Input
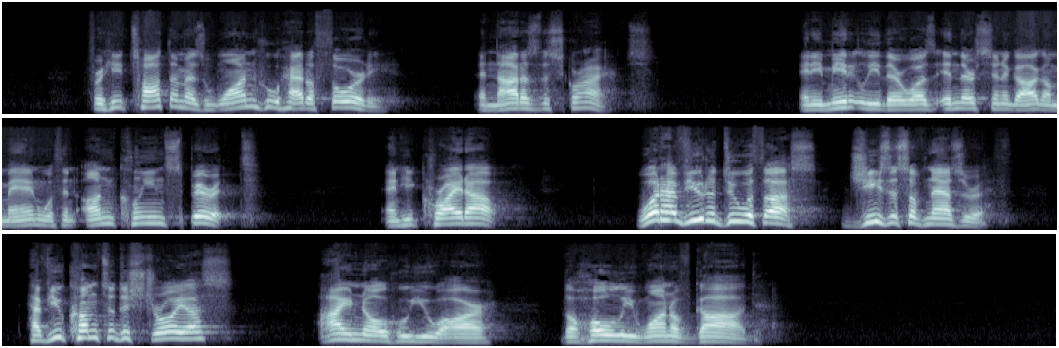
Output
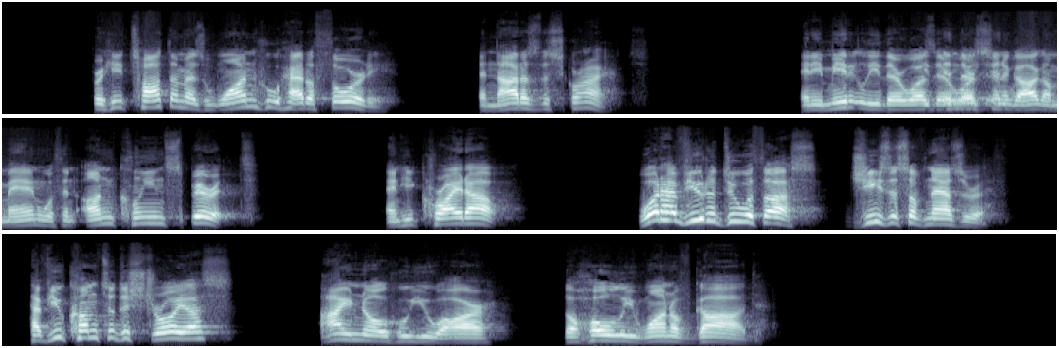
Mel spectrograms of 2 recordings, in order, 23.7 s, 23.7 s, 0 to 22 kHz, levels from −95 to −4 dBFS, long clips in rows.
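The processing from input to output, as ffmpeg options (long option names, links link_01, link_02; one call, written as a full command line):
ffmpeg -i in.wav -filter_complex "[0:a]asplit=2[link_01][link_02];[link_02]afade=type=in:start_time=6.54:duration=0.01,afade=type=out:start_time=7.15:duration=0.01,aecho=0:1:370|740|1110:0.630957|0.126191|0.0252383[link_03];[link_01][link_03]amix=inputs=2:normalize=0,asettb=1/sr,asplit=3[link_04][link_05][link_06];[link_04]atrim=end=18.234[link_07];[link_05]atrim=start=18.23:end=18.8,asetpts=PTS-STARTPTS,afade=type=in:duration=0.004:curve=qsin,afade=type=out:start_time=0.566:duration=0.004:curve=qsin,equalizer=frequency=530:width_type=o:width=0.33:gain=-10.5[link_08];[link_06]atrim=start=18.796[link_09];[link_07][link_08]acrossfade=duration=0.004:curve1=hsin:curve2=qsin[link_10];[link_10][link_09]acrossfade=duration=0.004:curve1=qsin:curve2=hsin,agate=range=-33dB:threshold=-40dB:ratio=3:detection=peak,acrossover=split=310 5500:gain=0.112 1 0.224[link_11][link_12][link_13];[link_11][link_12][link_13]amix=inputs=3:normalize=0,alimiter=level_in=8dB:limit=-1dB:release=50:level=0:latency=1,volume=-1dB" out.wav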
